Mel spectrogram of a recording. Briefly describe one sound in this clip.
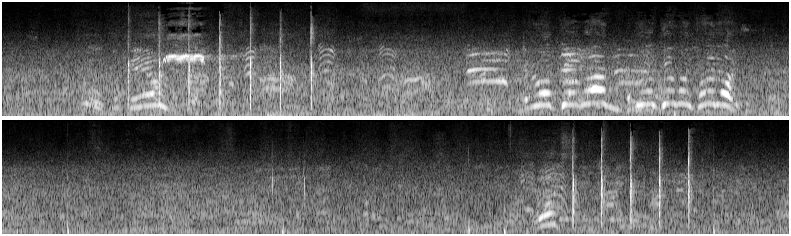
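Young men shout to each other across an open field, outdoors.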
